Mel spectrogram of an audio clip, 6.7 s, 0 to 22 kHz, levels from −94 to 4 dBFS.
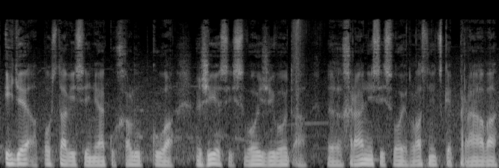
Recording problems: train or aircraft noise; faint; throughout; 25 dB below the speech
footsteps; faint; at 4 s; peak 20 dB below the speech

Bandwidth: 13.5 kHz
